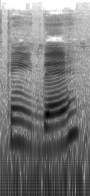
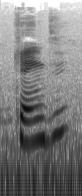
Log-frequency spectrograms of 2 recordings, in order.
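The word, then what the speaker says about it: Kehinde: africana, nascida no Daomé, Kenid. Ana Maria Gonçalves diz Kenidé. Tem uma amiga que é nigeriana e diz que tem uma prima chamada Kendi. Então é engraçado como essa maneira de pronunciar o nome da narradora vai variando, dependendo do leitor.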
